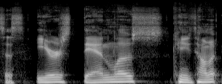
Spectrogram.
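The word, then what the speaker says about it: Ehlers-Danlos: on Reddit where people with I'm going to mispronounce this ears danlos can you tell me say that for me oh yeah ERS Danos okay there's a whole group of people that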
